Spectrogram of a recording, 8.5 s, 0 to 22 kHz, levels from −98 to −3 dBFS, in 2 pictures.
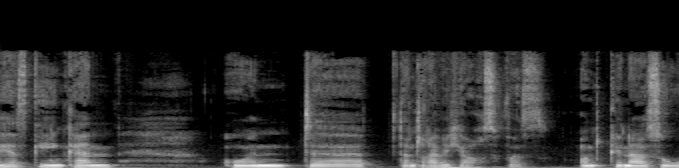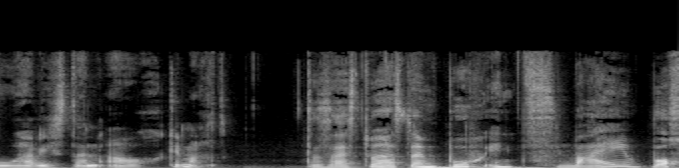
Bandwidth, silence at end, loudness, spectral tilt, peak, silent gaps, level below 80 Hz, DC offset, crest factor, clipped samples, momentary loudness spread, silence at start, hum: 15.5 kHz; 0 s; -24 LUFS; -6 dB/octave; -8 dBFS; none; -38 dBFS; under 0.1%; 16 dB; under 0.1%; 13 LU; 0 s; none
